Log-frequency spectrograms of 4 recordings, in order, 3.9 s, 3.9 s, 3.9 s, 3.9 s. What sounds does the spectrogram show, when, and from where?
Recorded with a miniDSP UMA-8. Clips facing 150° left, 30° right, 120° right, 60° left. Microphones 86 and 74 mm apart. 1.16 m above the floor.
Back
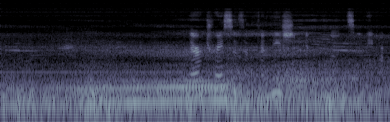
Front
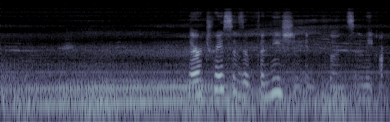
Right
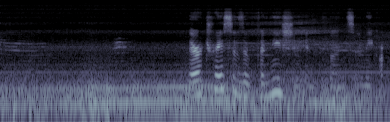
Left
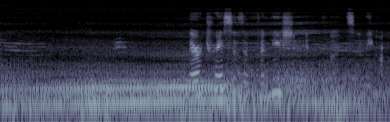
0.0 s a motorcycle: 20° left; by 3.9 s 120° left
1.9 s a woman speaking: 45° right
